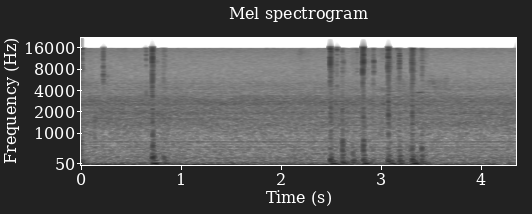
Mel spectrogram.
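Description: Typing on a computer keyboard: a couple of separate keystrokes, then a quick run of about eight keys about two and a half seconds in.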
